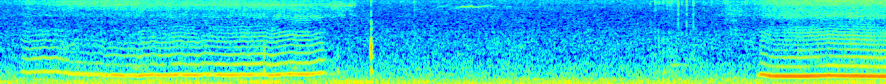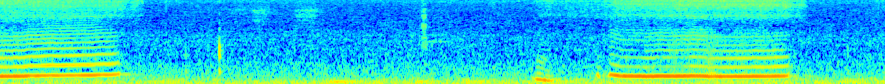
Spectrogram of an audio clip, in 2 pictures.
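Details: Savannah cat snoring really loudly: three drawn-out, tonal, nasal snores rich in overtones, each lasting about a second and spaced roughly three to four seconds apart, over a steady low hum.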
